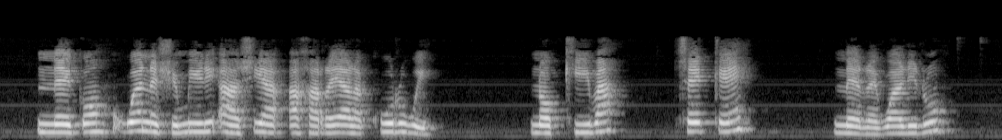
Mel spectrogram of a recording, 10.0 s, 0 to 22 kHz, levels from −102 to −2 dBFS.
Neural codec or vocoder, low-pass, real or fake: none; 7.2 kHz; real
